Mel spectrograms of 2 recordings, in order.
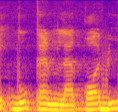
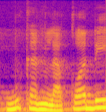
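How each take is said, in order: Both takes have the same delivery.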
